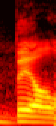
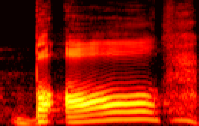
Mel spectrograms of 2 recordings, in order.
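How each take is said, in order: First: The word is pronounced like 'bale'. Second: The word is not pronounced like 'bale'. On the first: The speaker calls it right. "like Baal of hay" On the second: The speaker calls it wrong. "I have heard a few people pronounce it Baal, and that's just weird to me"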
